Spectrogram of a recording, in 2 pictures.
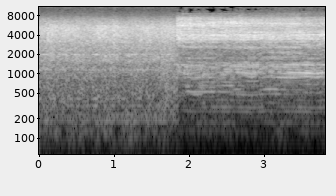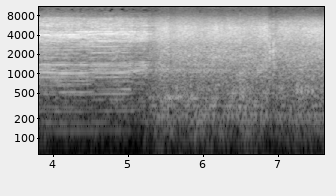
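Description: A circular saw grinds loudly through stone with a high whine.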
